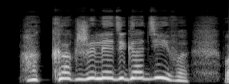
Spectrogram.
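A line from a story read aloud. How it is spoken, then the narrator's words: Desperate exclamation. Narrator (Russian): в отчаянии воскликнула Верити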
